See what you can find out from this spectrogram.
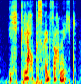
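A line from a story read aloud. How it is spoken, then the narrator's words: Hissing woman. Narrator (German): die Frau zischen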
